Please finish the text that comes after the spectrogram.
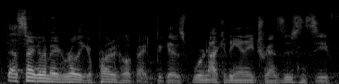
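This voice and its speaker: A man explaining software step by step in an unscripted tutorial, often repeating and rephrasing himself as he goes. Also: deep voice, very animated, racing, a little hiss or hum.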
